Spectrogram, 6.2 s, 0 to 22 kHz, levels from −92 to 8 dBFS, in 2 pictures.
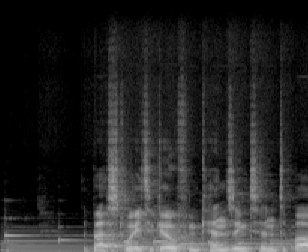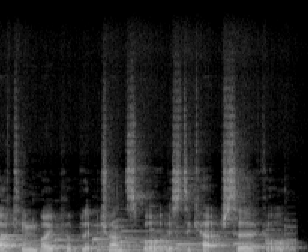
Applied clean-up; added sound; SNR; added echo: none; Piano; 12 dB; none.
